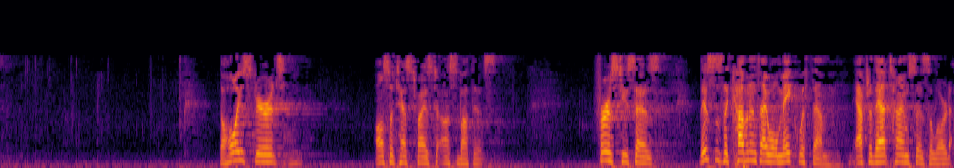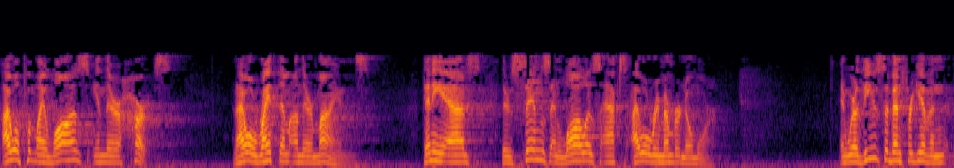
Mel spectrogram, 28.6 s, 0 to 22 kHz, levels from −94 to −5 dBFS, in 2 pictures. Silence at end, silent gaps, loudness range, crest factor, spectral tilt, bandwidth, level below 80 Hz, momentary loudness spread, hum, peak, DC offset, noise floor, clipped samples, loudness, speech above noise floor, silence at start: 0 s; none; 8 LU; 24 dB; -9 dB/octave; 5.8 kHz; -56 dBFS; 17 LU; none; -6 dBFS; under 0.1%; -64 dBFS; under 0.1%; -28 LUFS; 35 dB; 2.75 s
